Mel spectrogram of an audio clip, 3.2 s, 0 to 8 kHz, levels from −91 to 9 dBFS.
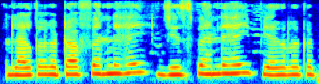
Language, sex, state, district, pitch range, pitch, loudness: Bajjika, female, Bihar, Vaishali, 235-270 Hz, 240 Hz, -12 LUFS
